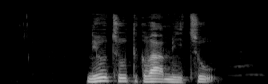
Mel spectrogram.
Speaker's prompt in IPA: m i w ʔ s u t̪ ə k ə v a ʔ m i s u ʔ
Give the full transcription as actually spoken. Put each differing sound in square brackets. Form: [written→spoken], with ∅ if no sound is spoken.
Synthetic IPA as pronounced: [m→n] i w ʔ [s→t͡s] u t̪ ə k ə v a ʔ m i [s→t͡s] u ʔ

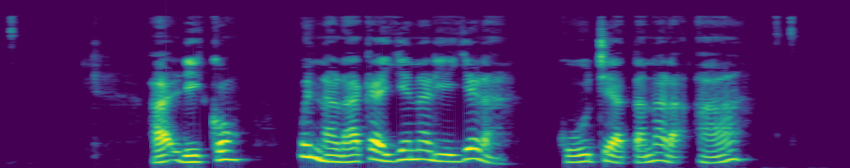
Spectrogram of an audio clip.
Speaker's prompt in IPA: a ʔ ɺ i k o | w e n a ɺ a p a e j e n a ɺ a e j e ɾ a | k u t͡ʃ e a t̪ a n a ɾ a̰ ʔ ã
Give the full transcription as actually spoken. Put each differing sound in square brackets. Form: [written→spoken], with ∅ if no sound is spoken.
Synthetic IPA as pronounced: a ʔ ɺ i k o | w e n a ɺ a [p→k] a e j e n a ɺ [a→i] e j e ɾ a | k u t͡ʃ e a t̪ a n a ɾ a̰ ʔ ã

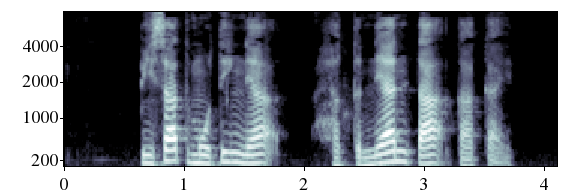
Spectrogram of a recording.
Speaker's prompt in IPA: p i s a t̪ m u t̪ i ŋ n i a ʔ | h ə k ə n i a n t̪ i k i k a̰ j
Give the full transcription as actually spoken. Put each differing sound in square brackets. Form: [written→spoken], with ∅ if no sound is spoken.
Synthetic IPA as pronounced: p i s a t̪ m u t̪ i ŋ n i a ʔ | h ə k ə n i a n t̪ [i→a] k [i→a] k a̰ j

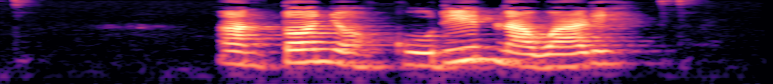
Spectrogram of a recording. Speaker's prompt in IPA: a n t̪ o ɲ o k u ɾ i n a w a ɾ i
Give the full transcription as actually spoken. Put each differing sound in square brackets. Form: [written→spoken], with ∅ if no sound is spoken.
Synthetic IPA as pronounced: a n t̪ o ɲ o k u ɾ i n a w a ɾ i

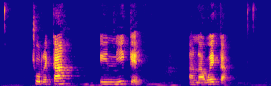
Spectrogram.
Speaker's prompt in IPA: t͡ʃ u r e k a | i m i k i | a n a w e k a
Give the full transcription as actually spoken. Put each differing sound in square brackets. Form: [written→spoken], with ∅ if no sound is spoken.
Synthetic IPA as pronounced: t͡ʃ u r e k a | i [m→n] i k [i→e] | a n a w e k a

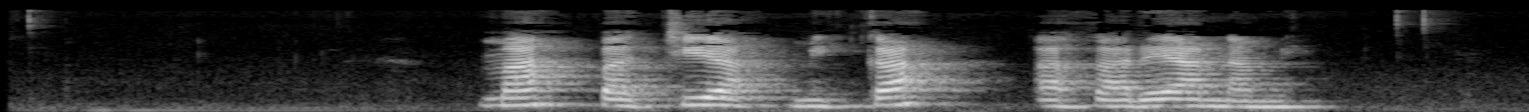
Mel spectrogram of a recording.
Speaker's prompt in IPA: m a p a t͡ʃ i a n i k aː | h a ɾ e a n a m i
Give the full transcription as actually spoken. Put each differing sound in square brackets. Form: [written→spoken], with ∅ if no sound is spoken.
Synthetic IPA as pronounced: m a p a t͡ʃ i a [n→m] i k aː | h a ɾ e a n a m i

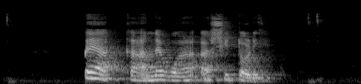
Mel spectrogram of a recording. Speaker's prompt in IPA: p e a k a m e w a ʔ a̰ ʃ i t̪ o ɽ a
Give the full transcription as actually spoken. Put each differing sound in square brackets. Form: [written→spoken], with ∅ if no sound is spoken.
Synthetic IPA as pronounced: p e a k a [m→n] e w a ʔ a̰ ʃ i t̪ o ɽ [a→i]

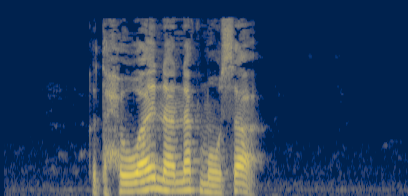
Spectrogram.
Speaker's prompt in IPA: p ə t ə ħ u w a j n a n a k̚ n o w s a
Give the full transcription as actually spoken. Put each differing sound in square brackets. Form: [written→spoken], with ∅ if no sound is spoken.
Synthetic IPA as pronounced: [p→k] ə t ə ħ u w a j n a n a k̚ [n→m] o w s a

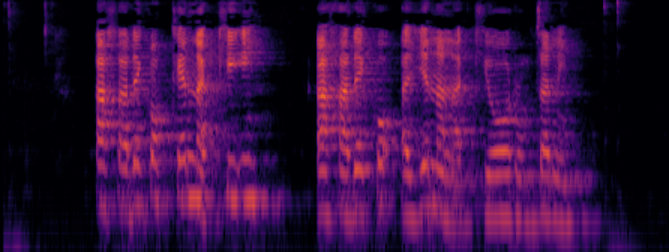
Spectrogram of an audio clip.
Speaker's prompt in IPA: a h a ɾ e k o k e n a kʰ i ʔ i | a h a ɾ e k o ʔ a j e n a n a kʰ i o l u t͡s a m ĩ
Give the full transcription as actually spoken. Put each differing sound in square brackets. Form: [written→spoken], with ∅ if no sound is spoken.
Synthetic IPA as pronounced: a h a ɾ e k o k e n a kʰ i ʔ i | a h a ɾ e k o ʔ a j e n a n a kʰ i o [l→ɾ] u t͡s a [m→n] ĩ

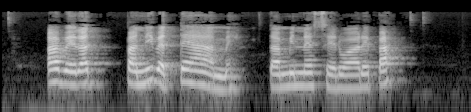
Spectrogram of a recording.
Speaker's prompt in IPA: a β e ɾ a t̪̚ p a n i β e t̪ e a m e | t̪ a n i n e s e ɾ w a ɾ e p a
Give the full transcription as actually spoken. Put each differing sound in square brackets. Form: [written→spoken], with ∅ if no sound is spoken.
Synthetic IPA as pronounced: a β e ɾ a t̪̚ p a n i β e t̪ e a m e | t̪ a [n→m] i n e s e ɾ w a ɾ e p a

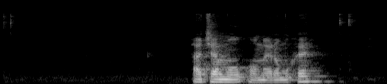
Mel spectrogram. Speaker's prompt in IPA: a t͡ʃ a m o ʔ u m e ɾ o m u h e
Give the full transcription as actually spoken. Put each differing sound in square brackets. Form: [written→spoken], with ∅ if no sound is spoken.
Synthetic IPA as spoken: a t͡ʃ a m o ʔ [u→o] m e ɾ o m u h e

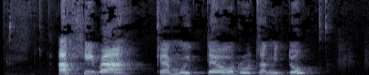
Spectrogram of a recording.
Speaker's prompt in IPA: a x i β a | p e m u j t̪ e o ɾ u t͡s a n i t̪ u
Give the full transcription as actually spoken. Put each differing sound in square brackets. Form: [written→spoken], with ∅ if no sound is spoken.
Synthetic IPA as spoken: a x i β a | [p→k] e m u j t̪ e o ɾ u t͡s a n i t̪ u

